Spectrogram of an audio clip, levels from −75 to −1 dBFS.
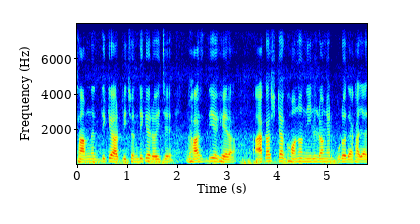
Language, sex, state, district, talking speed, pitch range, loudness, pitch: Bengali, male, West Bengal, Jhargram, 165 wpm, 155-170 Hz, -20 LUFS, 165 Hz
